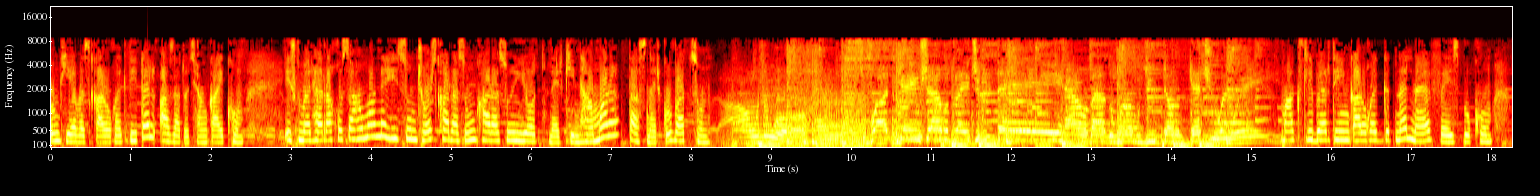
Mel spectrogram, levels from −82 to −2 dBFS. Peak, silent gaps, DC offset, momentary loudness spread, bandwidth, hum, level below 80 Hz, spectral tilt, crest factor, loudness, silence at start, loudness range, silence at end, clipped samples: 0 dBFS; none; under 0.1%; 6 LU; 8.8 kHz; none; -34 dBFS; -5 dB/octave; 12 dB; -11 LUFS; 0 s; 2 LU; 0 s; under 0.1%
